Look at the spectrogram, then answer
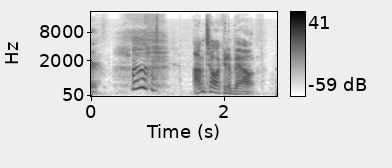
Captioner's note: signs faintly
